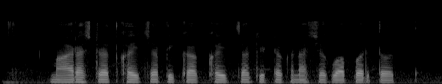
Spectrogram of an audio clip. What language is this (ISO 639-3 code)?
mar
